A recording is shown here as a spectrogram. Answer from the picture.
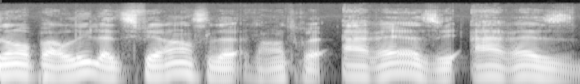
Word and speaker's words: AREDS: ça va être la formule ce qu'on appelle Arz on dit Arz mais c'ested avec un S donc àed bien prononcé ça veut dire agated high disease studies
